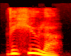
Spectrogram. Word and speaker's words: vihuela: Vihuela.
